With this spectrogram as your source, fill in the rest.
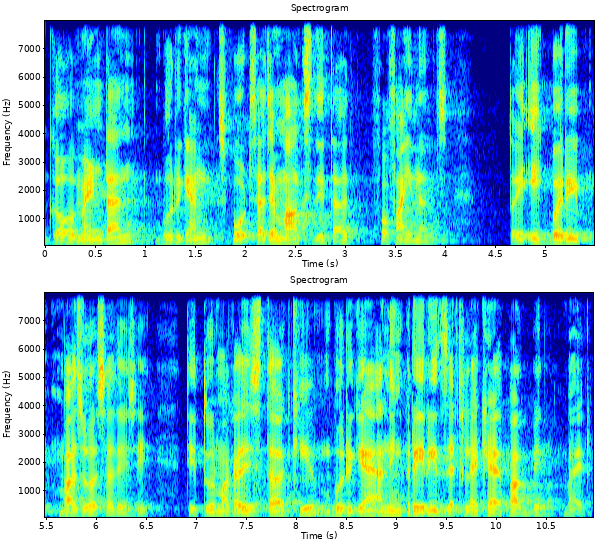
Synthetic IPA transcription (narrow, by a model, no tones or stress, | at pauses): ɡəʋəɾmeɳʈãnbʱuɾɡjãŋspoɾʈsat͡sɛ̃maksd̪it̪at̪fɔɾfajnəls | t̪ːɔeʔek̚bəɾibad͡zuəsat̪ed͡ʑḭ | t̪it̪uːɾm̤akad̪ist̪akibʱuɾɡjãa̰nĩŋpɾeɾiːt͡sd͡zaʈ̪lẽkʰeɭpak̚binbʱajɾ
